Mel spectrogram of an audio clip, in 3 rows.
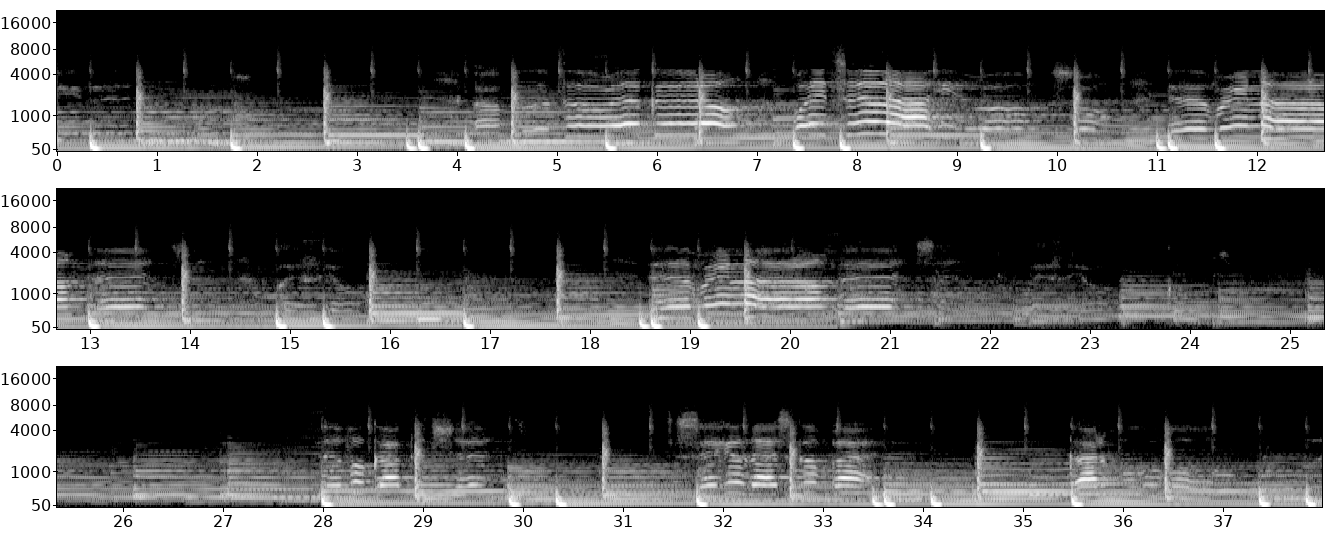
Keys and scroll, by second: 14.2 s, 18.9 ctrl+z, 21.9 ctrl+z, 37.4 q.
